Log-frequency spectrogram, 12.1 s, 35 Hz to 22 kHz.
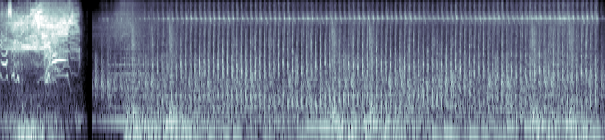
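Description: A Jet Ranger helicopter, a Terran Mac D 86I, flies close by with a loud, steady rotor and turbine drone that runs unbroken for about ten seconds after a brief shouted voice and a short sharp cutoff at the start.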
